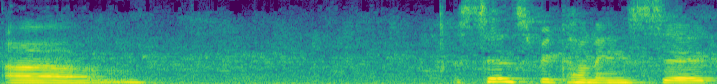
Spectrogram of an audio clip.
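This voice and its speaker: The room echo is audible. A woman speaks at medium pitch. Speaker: former nurse turned patient vlogger. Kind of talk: casual vlog monologue. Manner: halting, many fillers.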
